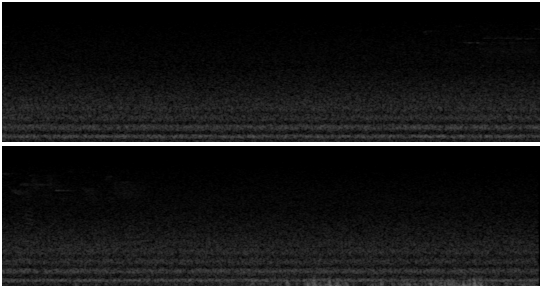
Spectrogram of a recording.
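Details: Honey bee swarm in May on a regenerative farm in County Kilkenny, Ireland: a dense, steady droning hum from countless wings, layered bands of buzzing held throughout, with low rumbling noise swelling near the end.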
